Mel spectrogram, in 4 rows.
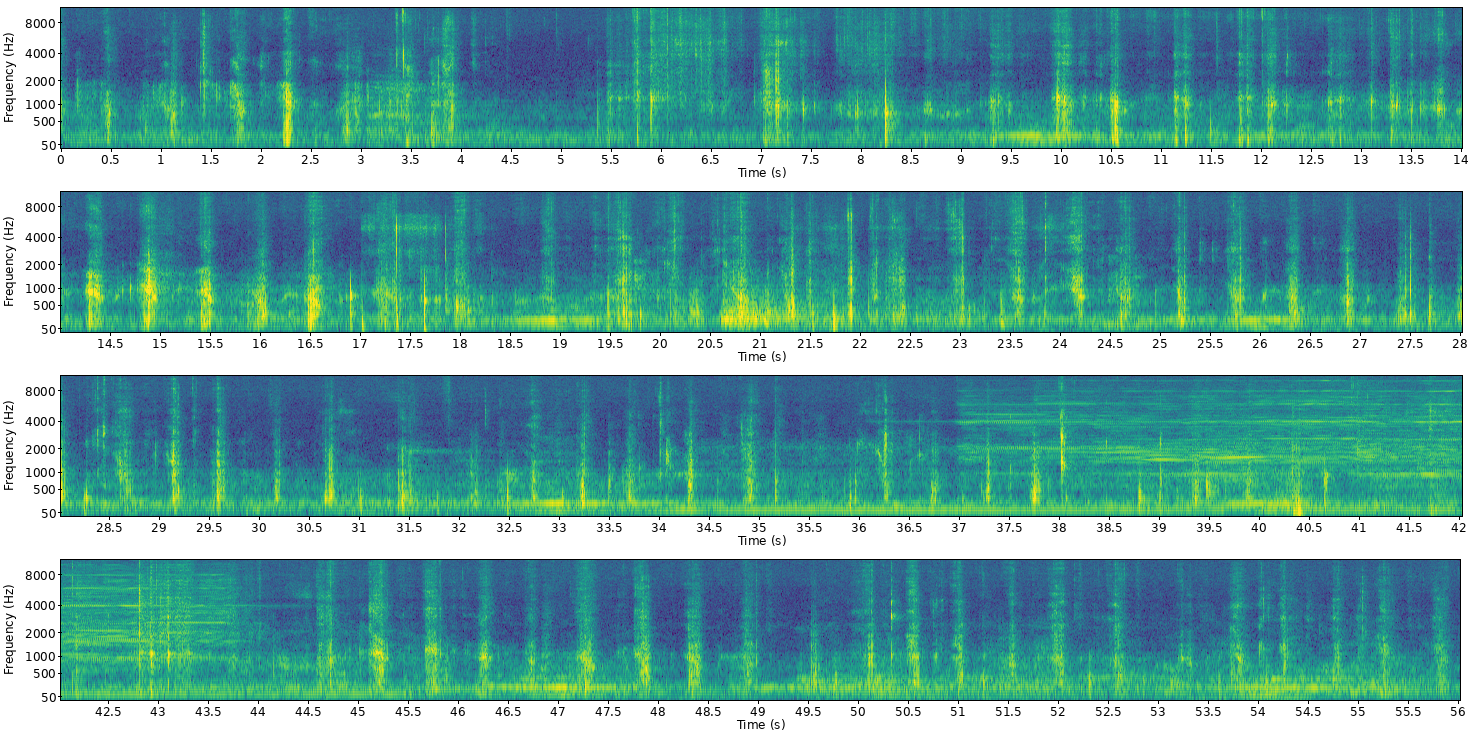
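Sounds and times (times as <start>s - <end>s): crunching frozen food: 0.0s - 4.4s, 5.4s - 40.9s, 42.6s - 56.0s.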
